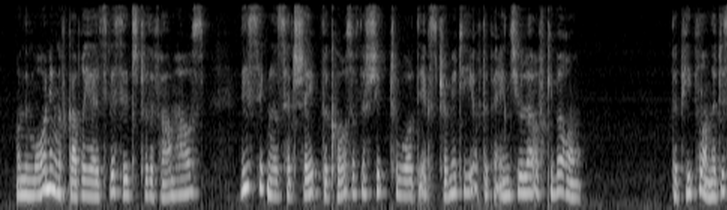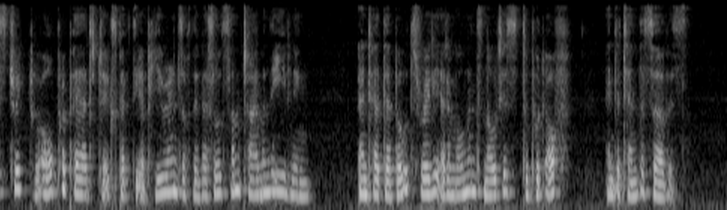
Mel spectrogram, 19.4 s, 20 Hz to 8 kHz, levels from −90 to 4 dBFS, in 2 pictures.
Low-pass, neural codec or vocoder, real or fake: 7.2 kHz; vocoder, 44.1 kHz, 128 mel bands, Pupu-Vocoder; fake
